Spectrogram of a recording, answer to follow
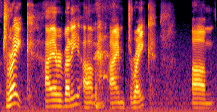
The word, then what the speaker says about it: Drake: my up, his name rhymes with lake. It's Drake.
